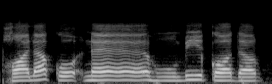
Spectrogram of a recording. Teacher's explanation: قوف چونکہ ساکن ہے قوف پہ کلکلا کریں گے اور قوف کے بعد جو نون ہے اس پہ کھڑا زبر ہے, نون کو ایک الف کے برابر لمبا کر کے پڑھیں گے.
